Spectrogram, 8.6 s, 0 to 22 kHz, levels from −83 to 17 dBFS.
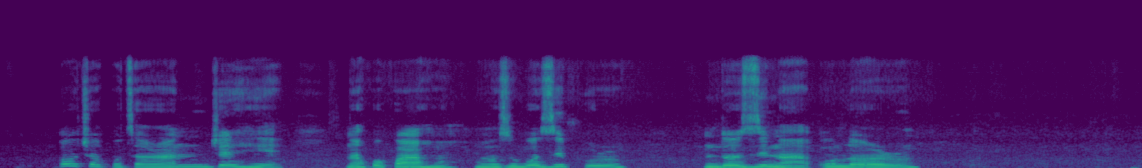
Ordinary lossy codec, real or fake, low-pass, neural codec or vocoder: none; fake; 14.4 kHz; vocoder, 48 kHz, 128 mel bands, Vocos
